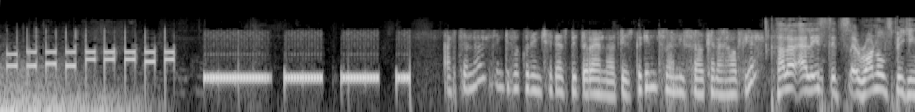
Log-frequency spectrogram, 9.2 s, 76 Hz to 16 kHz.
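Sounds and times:
telephone ringing tone heard down the line: 0.1s - 4.1s
speech: 5.3s - 9.1s.

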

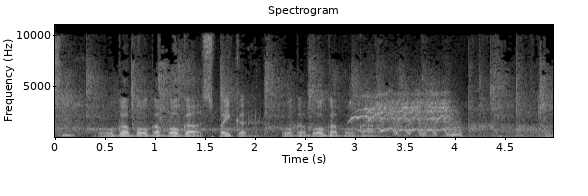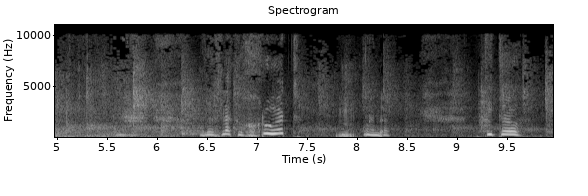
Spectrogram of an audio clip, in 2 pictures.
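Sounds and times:
speech: 0.1s - 4.2s, 6.5s - 8.5s, 9.3s - 9.8s
horse neighing: 2.9s - 4.2s.

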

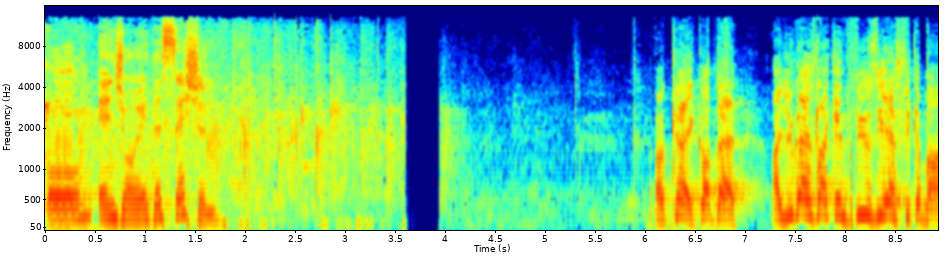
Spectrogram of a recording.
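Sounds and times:
speech: 0.0s - 1.9s, 6.1s - 8.9s
audience crowd clapping and applauding: 0.0s - 4.2s.

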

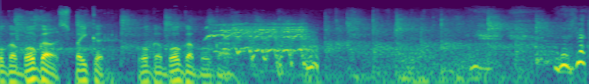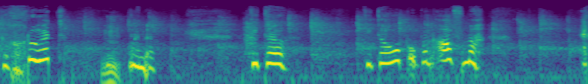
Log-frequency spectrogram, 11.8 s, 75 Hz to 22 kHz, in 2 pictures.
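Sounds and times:
speech: 0.0s - 3.5s, 5.6s - 7.6s, 8.4s - 8.9s, 9.5s - 10.9s
horse hooves clip-clopping: 0.0s - 11.7s
horses neighing: 2.0s - 3.4s.

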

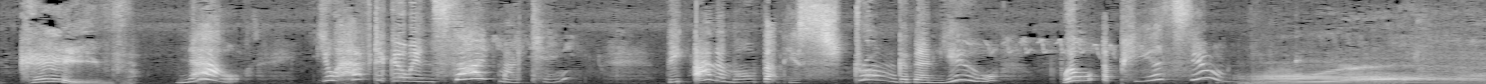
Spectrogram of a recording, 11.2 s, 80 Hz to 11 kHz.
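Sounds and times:
speech: 0.2s - 4.4s, 5.0s - 11.1s
voice imitating a lion's rumbling growl: 9.2s - 11.1s.

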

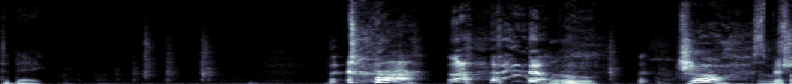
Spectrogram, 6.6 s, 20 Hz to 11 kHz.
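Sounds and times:
speech: 0.0s - 0.4s, 2.7s - 6.5s
quiet small clicks and rustles: 0.4s - 2.2s
person sneezing: 2.8s - 3.6s, 4.4s - 5.5s.

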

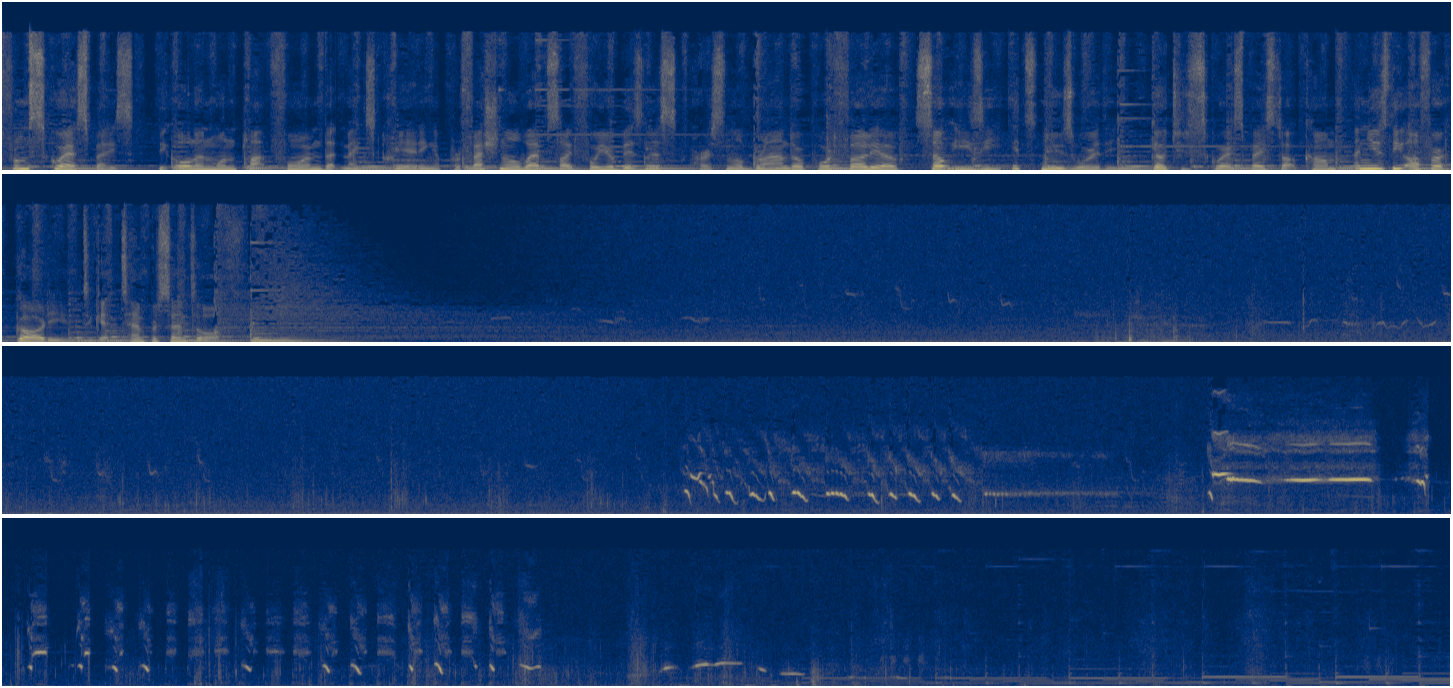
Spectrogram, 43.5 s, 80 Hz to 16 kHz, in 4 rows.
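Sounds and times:
speech: 0.0s - 13.0s
birdsong in the Kent countryside: 14.5s - 36.9s, 37.5s - 43.4s
person whistling in imitation of birds: 26.8s - 29.8s, 30.8s - 36.8s, 37.5s - 39.5s.

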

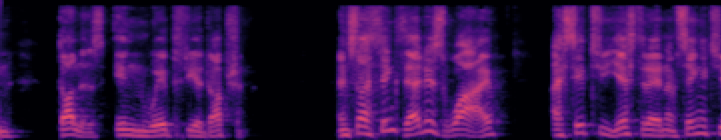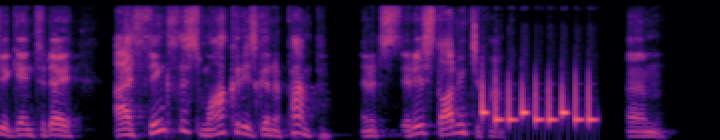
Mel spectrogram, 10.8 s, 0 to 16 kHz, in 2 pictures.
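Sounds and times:
speech: 0.0s - 1.9s, 2.5s - 9.3s, 10.1s - 10.5s
phone ringing with electronic beeps for an incoming call: 9.0s - 9.9s.

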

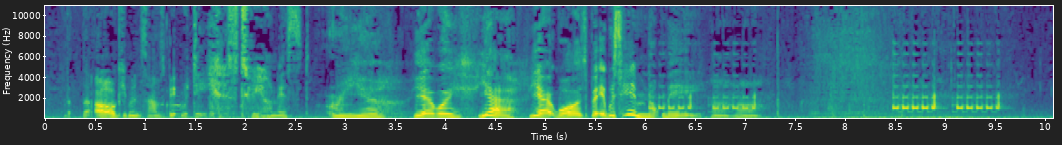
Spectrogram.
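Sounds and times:
speech: 0.2s - 7.3s
telephone ringing with a trilling electronic tone: 6.1s - 7.1s, 8.5s - 9.7s.

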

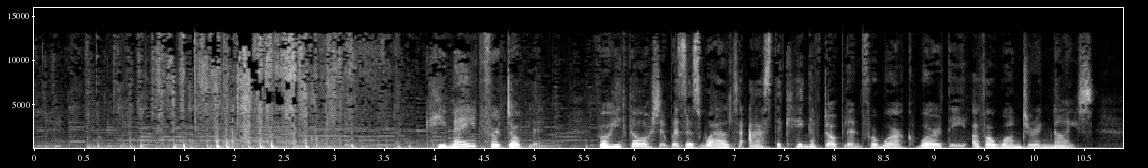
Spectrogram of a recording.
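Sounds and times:
horse hooves galloping on hard ground: 0.0s - 5.1s
speech: 4.0s - 10.8s.

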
